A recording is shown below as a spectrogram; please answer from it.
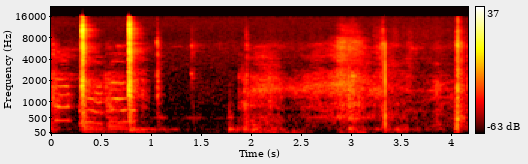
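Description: Two sharp clicks as the ignition key of a New Holland T6010 tractor is turned off, with the engine's low hum dying away about a second in and the cab going nearly silent. Rustling handling noise and one more click follow.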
